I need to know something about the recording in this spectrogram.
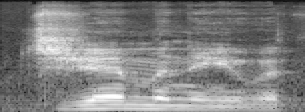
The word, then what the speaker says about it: Gemini: Oh, it's Gemini which actually looks more like it's spelled like Gemini, but it's like this, like the birth month thing instead.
